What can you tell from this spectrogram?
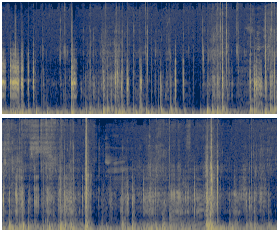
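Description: Water sloshing against a small kayak's hull over a low rumble, with many sharp knocks and clicks from handling on the boat while a fish is brought aboard.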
